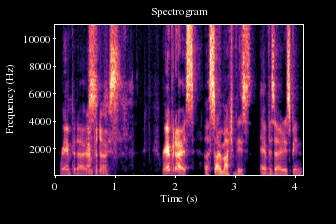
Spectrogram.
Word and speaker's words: Rampardos: Yeah, Ramparos. Oh, Rampardos. There's no vowel in between the R and the D. Rampardos.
